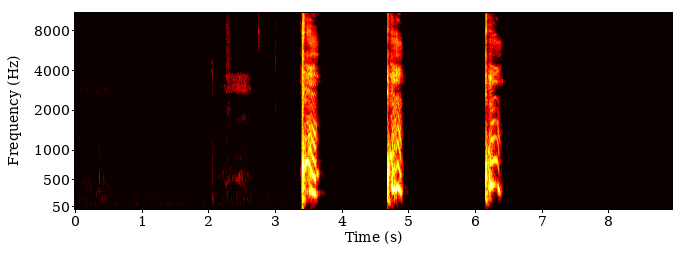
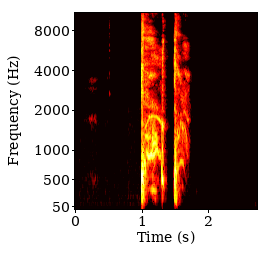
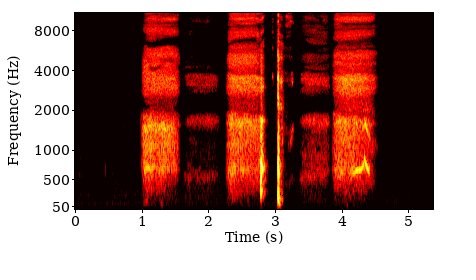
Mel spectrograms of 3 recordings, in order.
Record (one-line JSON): {"three_cough_length": "9.0 s", "three_cough_amplitude": 32768, "three_cough_signal_mean_std_ratio": 0.2, "cough_length": "2.7 s", "cough_amplitude": 32768, "cough_signal_mean_std_ratio": 0.29, "exhalation_length": "5.4 s", "exhalation_amplitude": 32768, "exhalation_signal_mean_std_ratio": 0.34, "survey_phase": "beta (2021-08-13 to 2022-03-07)", "age": "45-64", "gender": "Female", "wearing_mask": "No", "symptom_cough_any": true, "symptom_fatigue": true, "symptom_other": true, "symptom_onset": "3 days", "smoker_status": "Never smoked", "respiratory_condition_asthma": false, "respiratory_condition_other": false, "recruitment_source": "Test and Trace", "submission_delay": "2 days", "covid_test_result": "Positive", "covid_test_method": "RT-qPCR", "covid_ct_value": 25.7, "covid_ct_gene": "ORF1ab gene", "covid_ct_mean": 26.1, "covid_viral_load": "2800 copies/ml", "covid_viral_load_category": "Minimal viral load (< 10K copies/ml)"}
